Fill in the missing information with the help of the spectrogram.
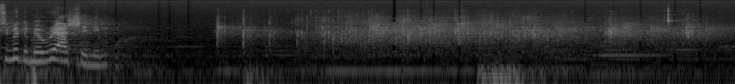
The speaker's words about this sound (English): Your clapping is weak.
